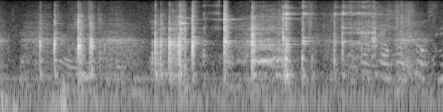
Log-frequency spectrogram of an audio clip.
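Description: Metal clinking and clicking as a munition is handled at a launcher: a string of sharp clinks, some with a short metallic ring.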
